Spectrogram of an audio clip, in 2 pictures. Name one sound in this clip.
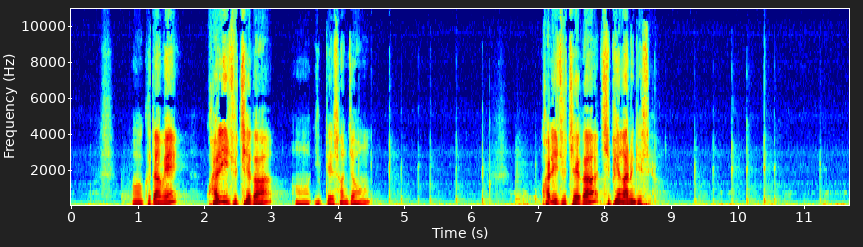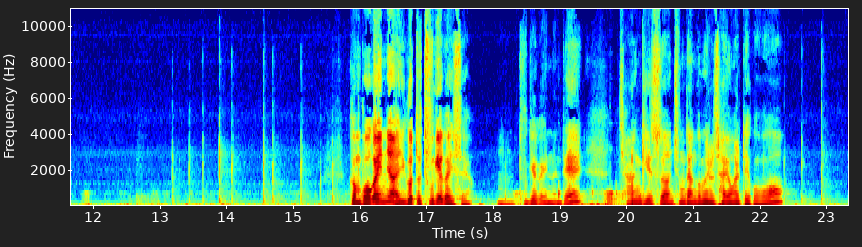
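A man speaks calmly through a microphone, in short bursts.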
